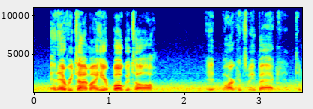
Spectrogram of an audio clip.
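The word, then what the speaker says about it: Bogotá: early ' 80s he couldn't say the word bogat Columbia it was always Bogata he could not pronounce the word bogat to save his life I'm dealing with a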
